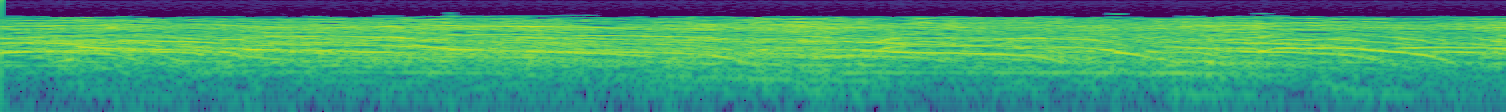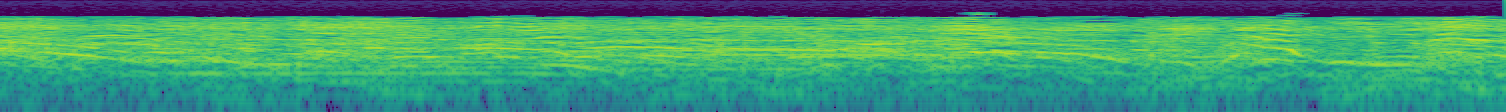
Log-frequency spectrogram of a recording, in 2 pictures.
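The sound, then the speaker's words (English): A loud, agitated crowd in South Carolina reacts to Congressman Bob Inglis with overlapping shouts and jeering voices, a continuous dense roar of babble with rising and falling cries throughout. “Wow, they sound cranky.”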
